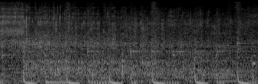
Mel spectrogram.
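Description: Carrots and parsley stalks sizzle in a hot pan as red wine goes in to deglaze, a dense steady hiss with repeated stirring scrapes about every quarter second, fairly faint.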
